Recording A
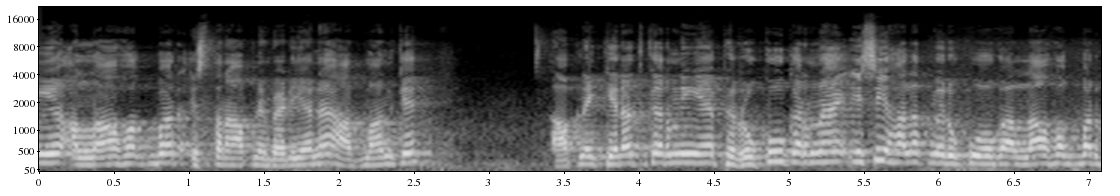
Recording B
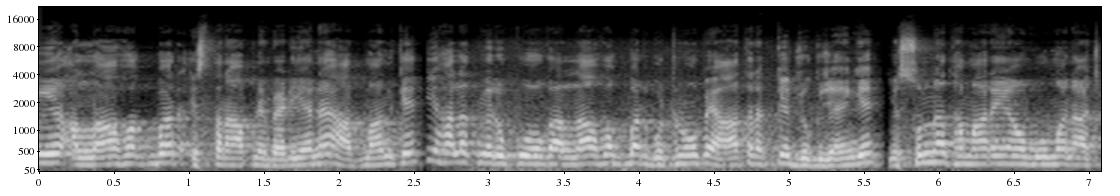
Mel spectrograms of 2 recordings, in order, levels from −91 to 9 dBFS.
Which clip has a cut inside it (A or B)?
B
